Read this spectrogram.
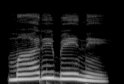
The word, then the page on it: ಮಾರಿಬೇನೆ: Kannada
